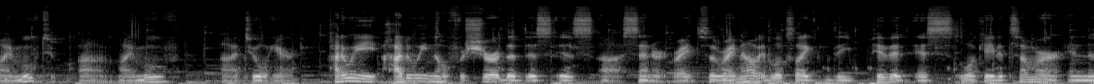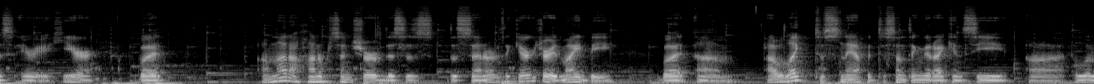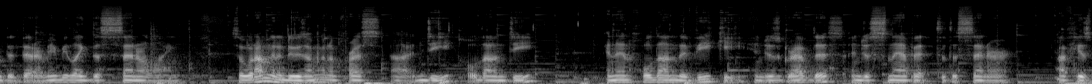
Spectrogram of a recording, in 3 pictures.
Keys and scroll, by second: 26.1 d, 28.6 v.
